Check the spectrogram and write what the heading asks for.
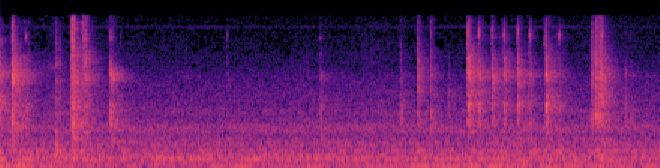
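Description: Computer keyboard being typed on: a quick run of keystrokes at the start, a pause of about two seconds, then another short run of keystrokes near the end.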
